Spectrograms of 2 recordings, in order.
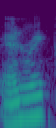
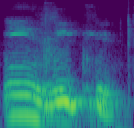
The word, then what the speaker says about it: Henrik: So as you do this, Henrik, how do you say your name exactly? Henrik or Enrik or Henri? I say it Enrique, but you can say that.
